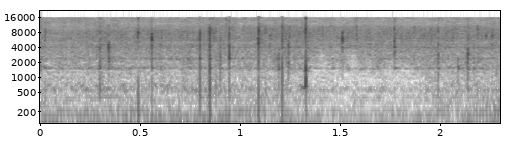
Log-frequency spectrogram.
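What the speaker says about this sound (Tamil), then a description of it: "பூண்டு, பூண்டு லைட்டாக ப்ரௌனிஷ் ஆகட்டும்." Garlic fries in a pan as it slowly turns light brown, a faint, even sizzle scattered with small crackles and pops, heard close with no voices.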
